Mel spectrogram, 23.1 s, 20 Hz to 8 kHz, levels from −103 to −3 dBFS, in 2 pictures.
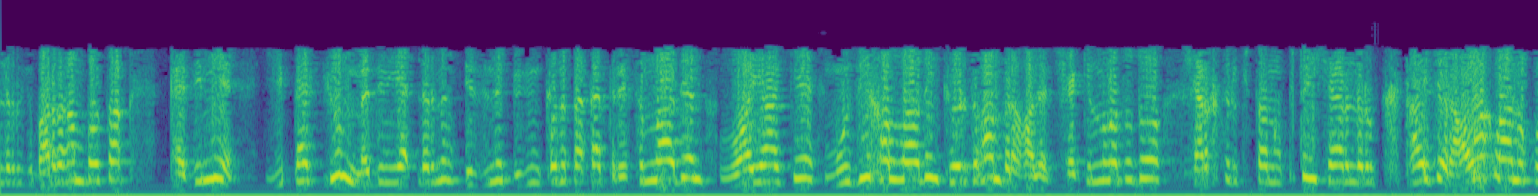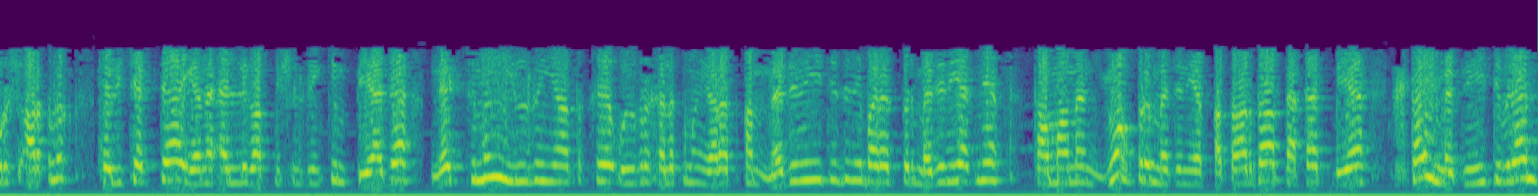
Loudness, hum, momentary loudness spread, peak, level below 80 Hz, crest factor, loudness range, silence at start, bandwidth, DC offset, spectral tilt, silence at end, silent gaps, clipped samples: -19 LUFS; none; 7 LU; -4 dBFS; -54 dBFS; 14 dB; 2 LU; 0 s; 4 kHz; 5%; -9.5 dB/octave; 0 s; none; under 0.1%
